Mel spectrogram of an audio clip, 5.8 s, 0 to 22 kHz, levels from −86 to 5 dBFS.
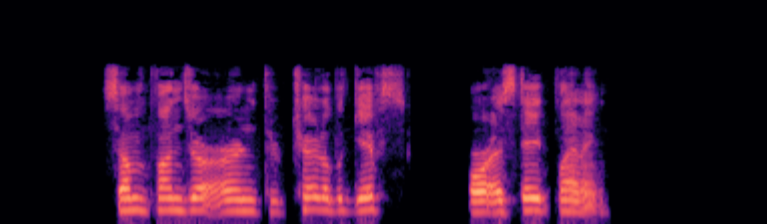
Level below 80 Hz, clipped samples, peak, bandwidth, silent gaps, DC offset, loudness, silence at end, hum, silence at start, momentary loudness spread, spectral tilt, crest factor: -64 dBFS; under 0.1%; -4 dBFS; 7.8 kHz; 3.08-3.51 s; under 0.1%; -20 LUFS; 1.2 s; none; 0.8 s; 11 LU; -4.5 dB/octave; 18 dB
